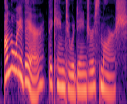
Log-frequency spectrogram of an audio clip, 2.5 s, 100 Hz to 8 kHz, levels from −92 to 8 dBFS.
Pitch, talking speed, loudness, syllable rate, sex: 230 Hz, 235 wpm, -19 LUFS, 6.2 syllables/s, female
